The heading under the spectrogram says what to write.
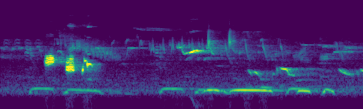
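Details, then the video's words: Red-vented bulbul (Pycnonotus cafer), a resident of dry scrub across the Indian subcontinent, gives a quick burst of bright, bubbly chirps over a steady run of low, hollow piping notes and other faint birdsong. "Red-vented Bulbul Song ! Red-vented Bulbul Call ! Red-vented Bulbul Sound! Red-vented Bulbul Vocals"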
